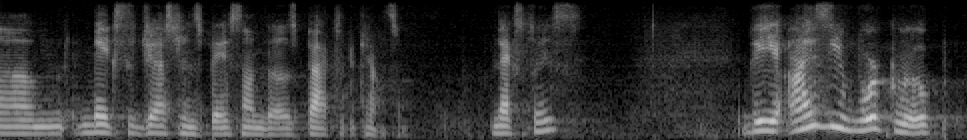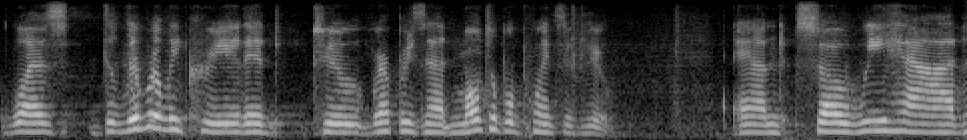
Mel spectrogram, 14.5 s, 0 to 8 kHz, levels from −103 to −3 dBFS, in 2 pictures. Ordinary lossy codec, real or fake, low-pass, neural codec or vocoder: Opus, 24 kbps; fake; 7.2 kHz; codec, 44.1 kHz, 2.6 kbps, SNAC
